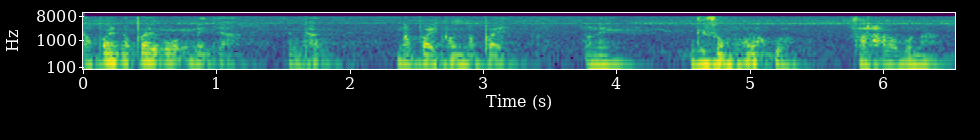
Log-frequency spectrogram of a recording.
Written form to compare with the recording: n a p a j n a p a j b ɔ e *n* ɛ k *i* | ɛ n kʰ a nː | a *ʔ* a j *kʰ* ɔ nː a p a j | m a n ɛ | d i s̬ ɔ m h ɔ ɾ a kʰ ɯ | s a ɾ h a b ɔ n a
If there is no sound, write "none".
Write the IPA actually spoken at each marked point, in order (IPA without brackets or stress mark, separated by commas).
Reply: n, a, p, kʰ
